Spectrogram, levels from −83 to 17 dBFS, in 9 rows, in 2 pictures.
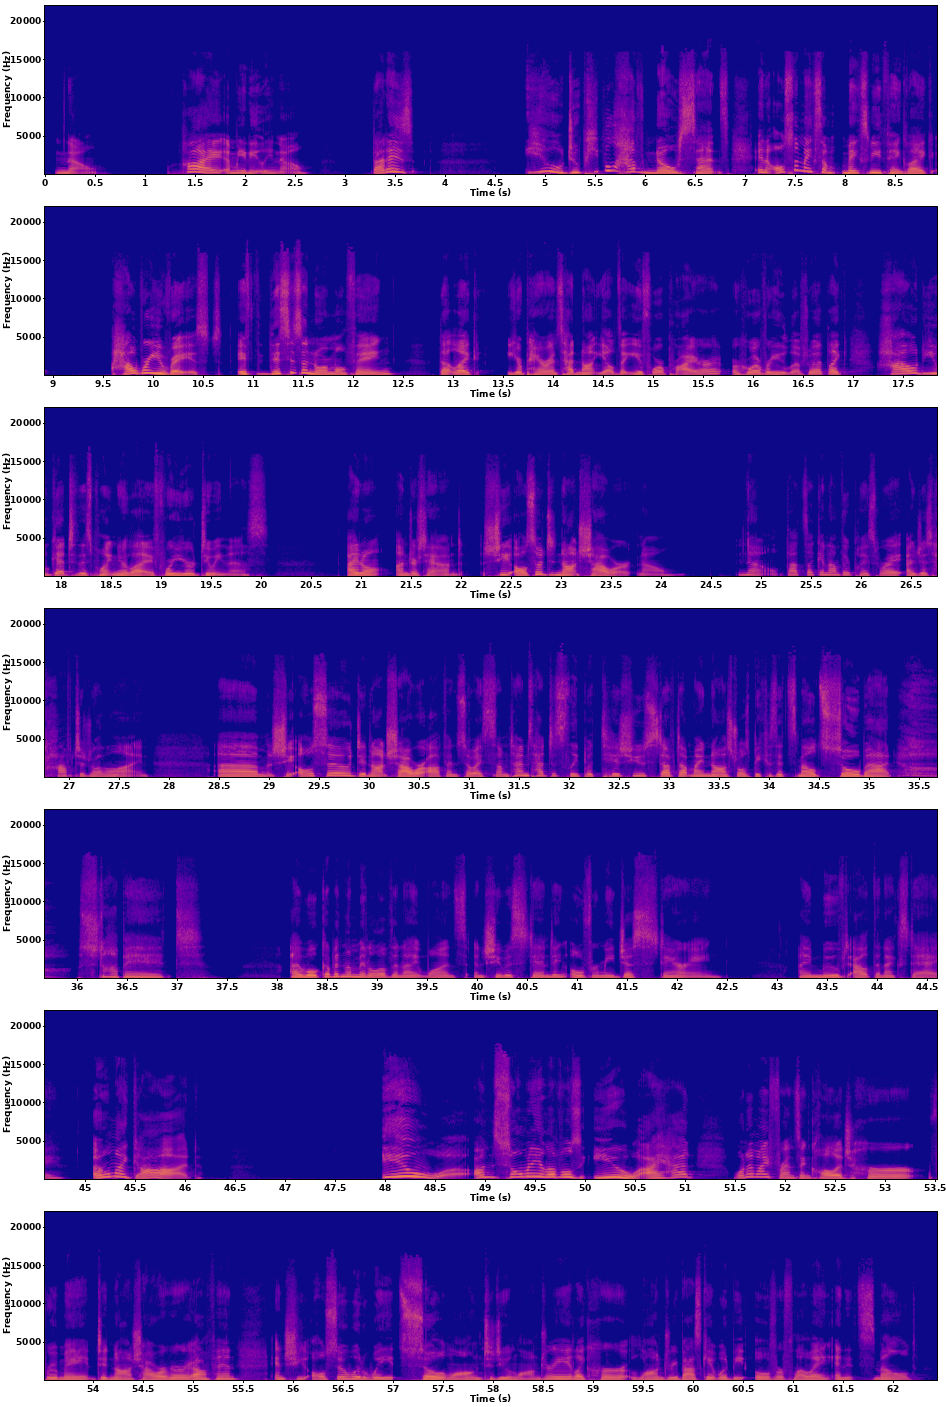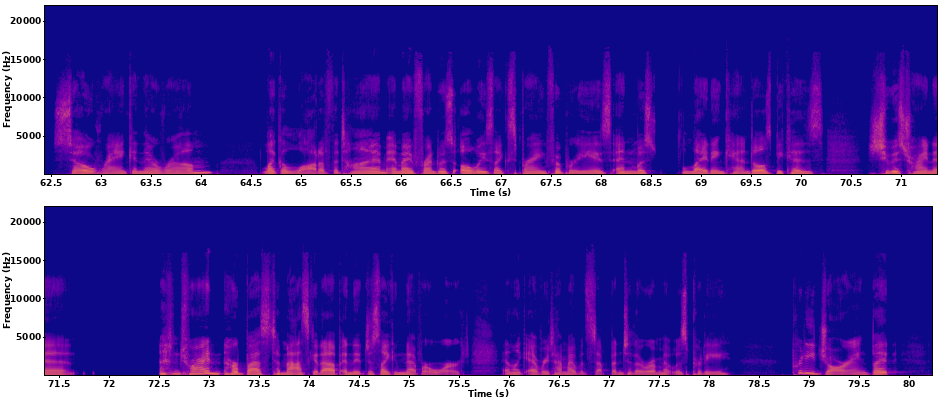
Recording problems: none

